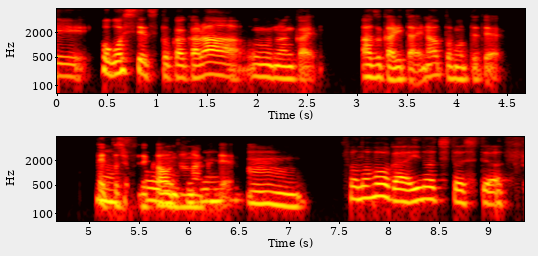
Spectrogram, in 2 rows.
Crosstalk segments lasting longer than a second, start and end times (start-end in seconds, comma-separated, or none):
5.1-6.4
